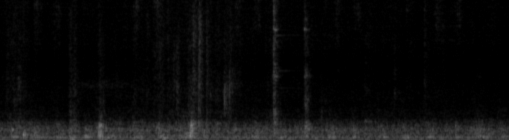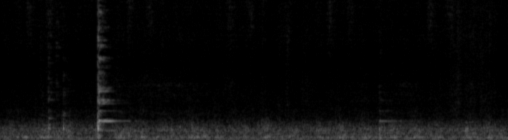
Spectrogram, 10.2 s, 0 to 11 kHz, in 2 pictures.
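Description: Samsung WW90K5410UW front-loading washing machine in its wash stage: the drum tumbles a wet load with a steady hum and churning water, and scattered clicks and clinks sound against the drum, the sharpest about six seconds in.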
